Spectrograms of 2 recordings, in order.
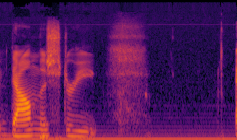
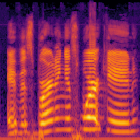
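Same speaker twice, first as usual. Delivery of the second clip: pitched up and loud; loud dismissive stylist; 8 semitones higher, 12 dB louder than usual. Retold or imitated. Hairdresser brushing off the girl, loud. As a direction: shout it off dismissively. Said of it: "turns around and is like".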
